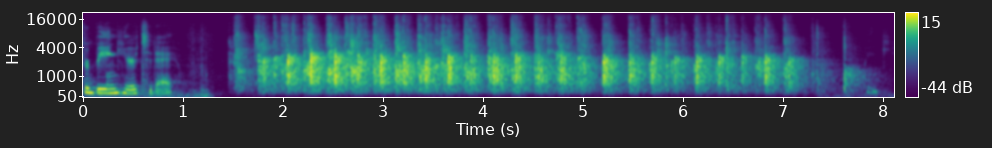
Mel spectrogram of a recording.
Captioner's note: applause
